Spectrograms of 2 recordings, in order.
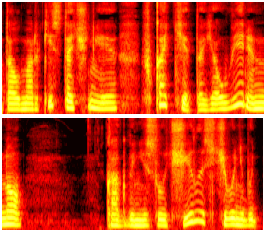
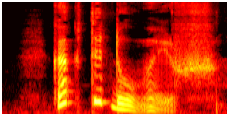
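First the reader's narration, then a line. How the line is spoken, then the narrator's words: Thoughtful question. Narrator (Russian): задумчиво спросила Лола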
